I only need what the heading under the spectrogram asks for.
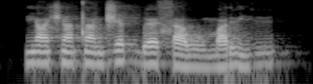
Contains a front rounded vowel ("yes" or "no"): no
